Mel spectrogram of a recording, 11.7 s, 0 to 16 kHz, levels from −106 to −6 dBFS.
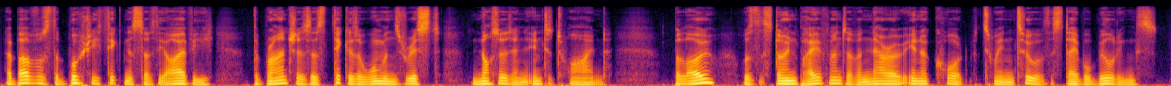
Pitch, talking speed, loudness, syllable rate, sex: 110 Hz, 180 wpm, -20 LUFS, 5.5 syllables/s, male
